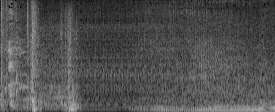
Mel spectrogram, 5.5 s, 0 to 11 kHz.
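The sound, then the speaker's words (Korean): The door of a 10-seat passenger van slams twice with sharp, heavy thuds as passengers board in front of a subway station, then the engine turns over and settles into a low, steady rumble that slowly grows louder as it departs. “매일 오전 11시 집 근처 지하철역 앞에서 10인승 승합차에 올라탔다.”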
